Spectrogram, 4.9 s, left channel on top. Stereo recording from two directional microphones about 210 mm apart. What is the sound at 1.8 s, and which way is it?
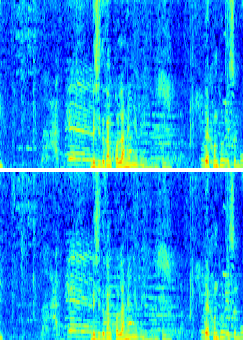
Speech, 35° left (ahead or behind).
